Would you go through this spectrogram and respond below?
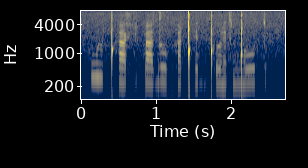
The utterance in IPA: w ɯ ǃʰ a x i k͡p a d ɤ pʰ a ǃʰ ɛ d ǃʼ ɤ ɾ ɛ̃ s ŋ͡ǃ o t

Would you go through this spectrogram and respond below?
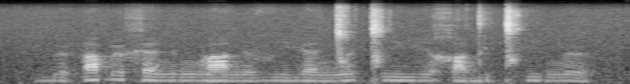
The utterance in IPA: ɡ͡b ʏ ʔ a ɓ ʏ x ɛ n ʏ ŋ͡m a n ʏ v i j ɛ ŋ͡ǀ ʏ ǀ i j i χ a d i ǀʰ i ŋ͡m ʏ

